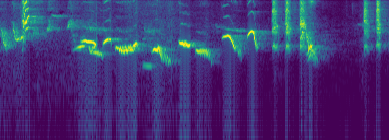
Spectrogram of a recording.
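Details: Afternoon song of a white-rumped shama, a rapid run of clear whistled slurs, rising and falling notes in quick succession, ending in a few sharp clicky bursts after a brief pause.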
